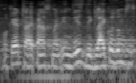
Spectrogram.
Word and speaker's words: trypanosomatids: The pronunciation is really difficult. That's called the trypanosomatids. Okay, trypanosomatids.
